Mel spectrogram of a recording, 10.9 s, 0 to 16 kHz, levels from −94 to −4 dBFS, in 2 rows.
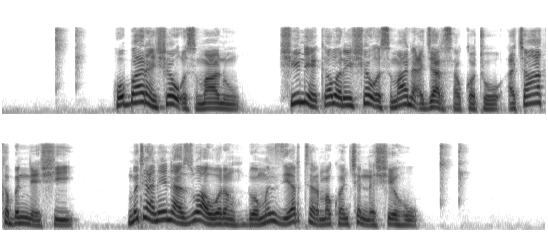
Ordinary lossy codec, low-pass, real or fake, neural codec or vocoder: AAC, 96 kbps; 7.2 kHz; real; none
